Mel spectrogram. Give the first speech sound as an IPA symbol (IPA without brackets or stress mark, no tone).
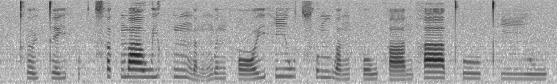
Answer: kʰ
